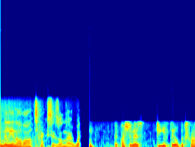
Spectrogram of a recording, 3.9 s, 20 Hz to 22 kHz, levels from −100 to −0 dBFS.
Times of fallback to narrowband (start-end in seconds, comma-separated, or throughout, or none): 1.78-3.91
